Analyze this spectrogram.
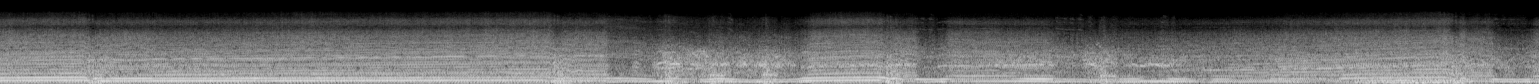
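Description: A racing car engine roars loudly, its pitch dropping and climbing as gears shift.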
